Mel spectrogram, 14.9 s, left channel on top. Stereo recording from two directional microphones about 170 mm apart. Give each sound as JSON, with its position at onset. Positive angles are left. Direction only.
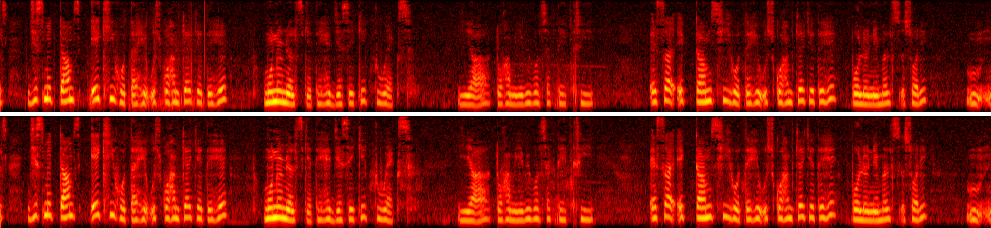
{"t": 0.0, "sound": "speech", "side_deg": 55}
{"t": 5.6, "sound": "speech", "side_deg": 20}
{"t": 7.0, "sound": "speech", "side_deg": 40}
{"t": 7.5, "sound": "speech", "side_deg": 30}
{"t": 9.9, "sound": "speech", "side_deg": 50}
{"t": 10.6, "sound": "speech", "side_deg": 15}
{"t": 10.9, "sound": "speech", "side_deg": 50}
